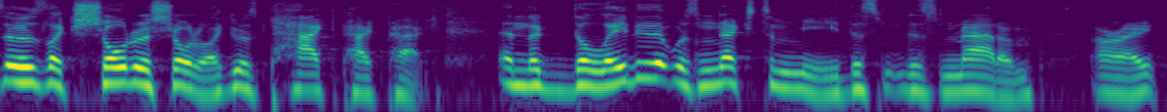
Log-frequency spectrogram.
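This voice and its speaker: A young man tells a story on a casual podcast, animated and profane. His voice sits a bit high. The sound is dry and close. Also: no echo. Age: young adult. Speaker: podcast co-host.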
